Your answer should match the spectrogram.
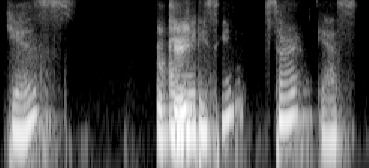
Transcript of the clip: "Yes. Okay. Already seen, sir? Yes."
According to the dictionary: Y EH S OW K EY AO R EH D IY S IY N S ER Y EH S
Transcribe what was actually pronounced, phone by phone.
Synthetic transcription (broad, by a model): Y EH S OW K EY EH EH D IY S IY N S ER Y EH S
